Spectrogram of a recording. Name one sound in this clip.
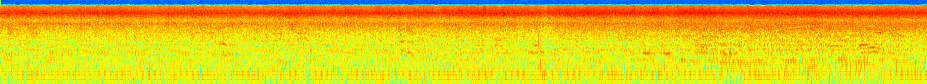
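Water splashes against the side of a moving boat.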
